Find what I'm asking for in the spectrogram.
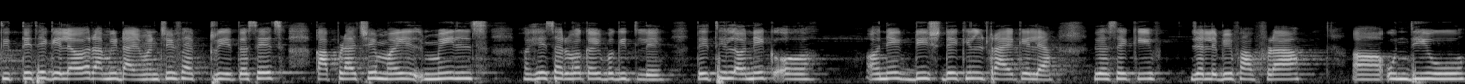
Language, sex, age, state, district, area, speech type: Marathi, female, 18-30, Maharashtra, Washim, rural, spontaneous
